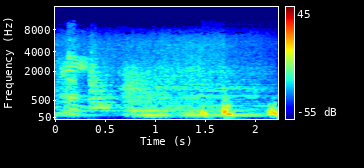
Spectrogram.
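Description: heartbeat sound effect

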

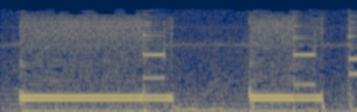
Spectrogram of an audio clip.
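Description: telephone keypad dialing tones

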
